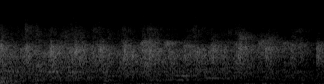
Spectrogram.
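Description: An audience applauds steadily, a dense wash of many hands clapping at moderate volume for a few seconds, with no clear speech over it.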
